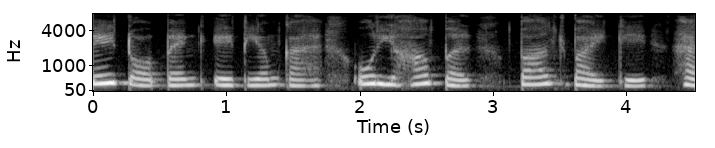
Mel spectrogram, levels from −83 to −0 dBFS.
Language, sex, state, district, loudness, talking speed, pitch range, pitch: Hindi, female, Bihar, West Champaran, -17 LUFS, 130 wpm, 225-275 Hz, 240 Hz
